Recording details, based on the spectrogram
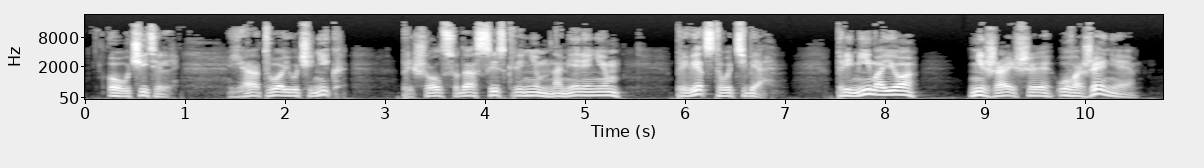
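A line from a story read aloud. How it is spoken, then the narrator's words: Monkey king mumbling humbly. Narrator (Russian): царь обезьян … бормотал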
